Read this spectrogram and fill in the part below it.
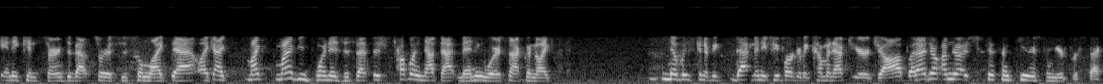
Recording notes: live from The Soccer Ball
